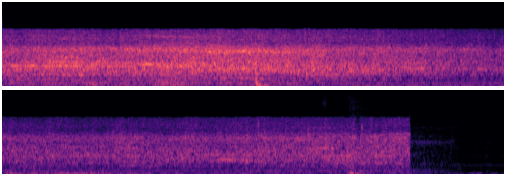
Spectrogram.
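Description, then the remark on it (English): A large Black crowd cheers and applauds Martin Luther King in a dense, continuous roar of clapping and voices, loud and steady for over four seconds before cutting off abruptly. “That was a black crowd agreeing with Martin Luther King he wasn't advocating violence.”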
